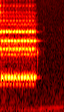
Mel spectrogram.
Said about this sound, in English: my phone ringtone and my contact ringtone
